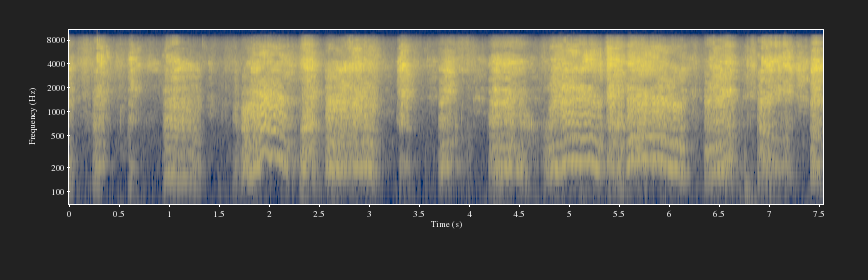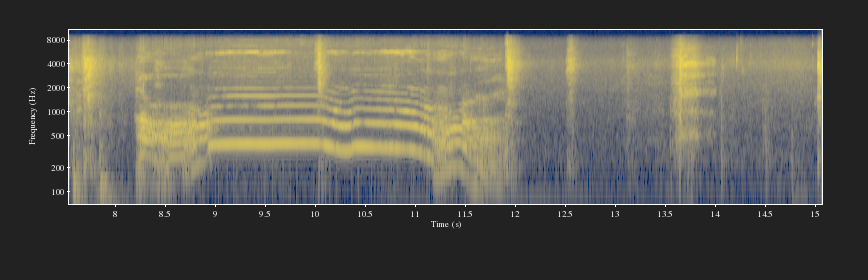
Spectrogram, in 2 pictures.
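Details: Romeo the Pomeranian and Joplin, a Ridgeback mix, wrestle in play; choppy growls and grunts lead into one loud, drawn-out howl lasting about four seconds that wavers slightly midway, followed by more scuffling growls.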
